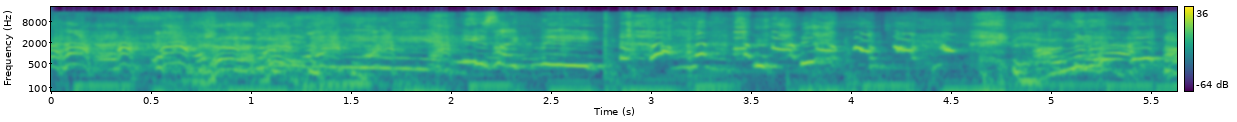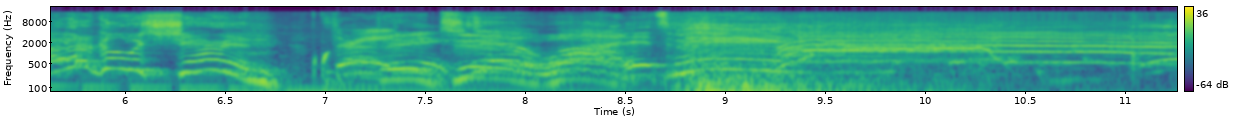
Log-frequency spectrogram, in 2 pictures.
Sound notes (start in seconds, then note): 0.3 laughs; 2.8 both laugh; 9.0 group screams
